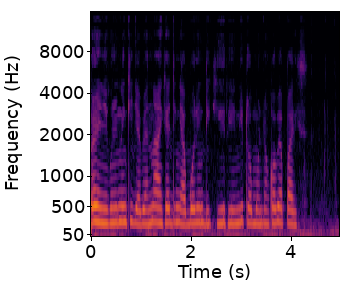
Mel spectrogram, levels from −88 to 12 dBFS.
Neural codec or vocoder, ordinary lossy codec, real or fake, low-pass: vocoder, 44.1 kHz, 128 mel bands every 256 samples, BigVGAN v2; none; fake; 14.4 kHz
